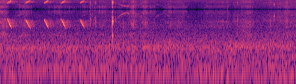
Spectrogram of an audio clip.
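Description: A bird calling a quick series of short down-slurred notes, about four a second, that stops a little over a second in, over steady outdoor background noise. A single sharp click comes near the middle.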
